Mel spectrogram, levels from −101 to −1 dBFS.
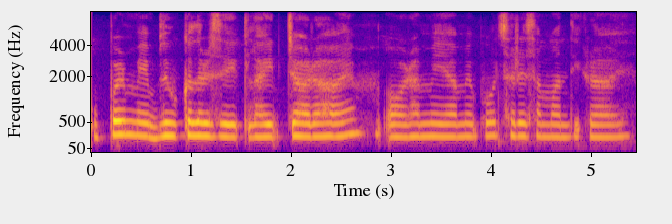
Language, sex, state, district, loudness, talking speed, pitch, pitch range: Hindi, female, Arunachal Pradesh, Papum Pare, -20 LUFS, 220 wpm, 235 Hz, 230-245 Hz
